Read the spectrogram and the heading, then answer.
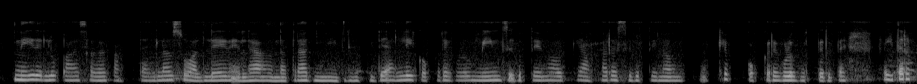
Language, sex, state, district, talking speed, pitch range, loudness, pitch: Kannada, female, Karnataka, Mysore, 150 wpm, 180-195 Hz, -35 LUFS, 190 Hz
